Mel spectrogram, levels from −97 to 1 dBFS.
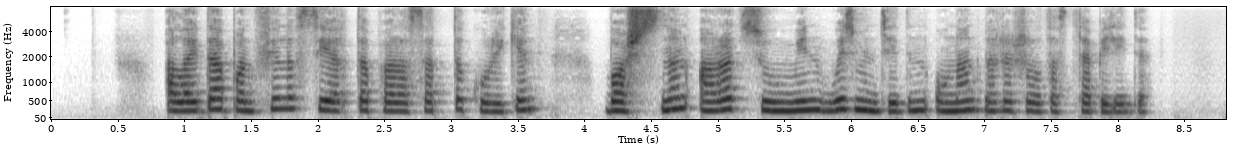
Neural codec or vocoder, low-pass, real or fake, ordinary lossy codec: codec, 16 kHz, 0.4 kbps, LongCat-Audio-Codec; none; fake; none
